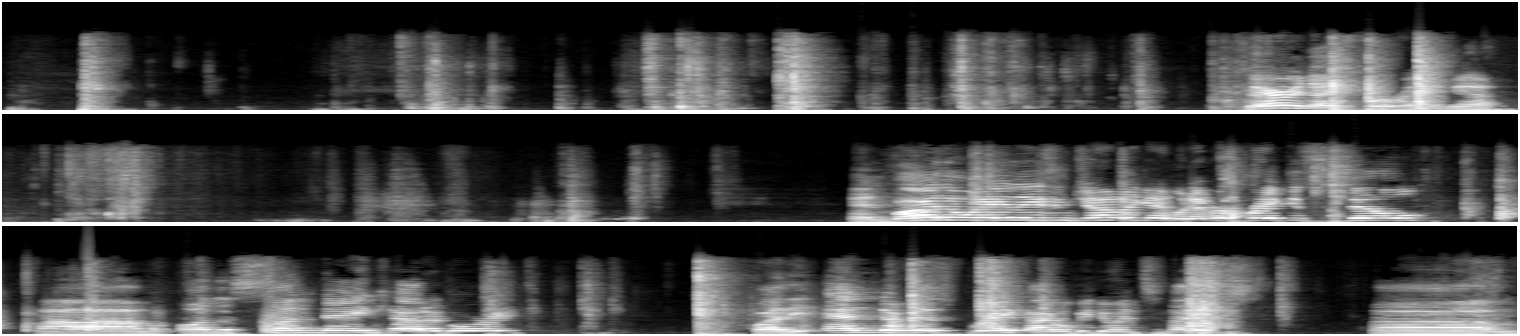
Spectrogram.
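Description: Cardboard boxes knock and slide as hands handle them.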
